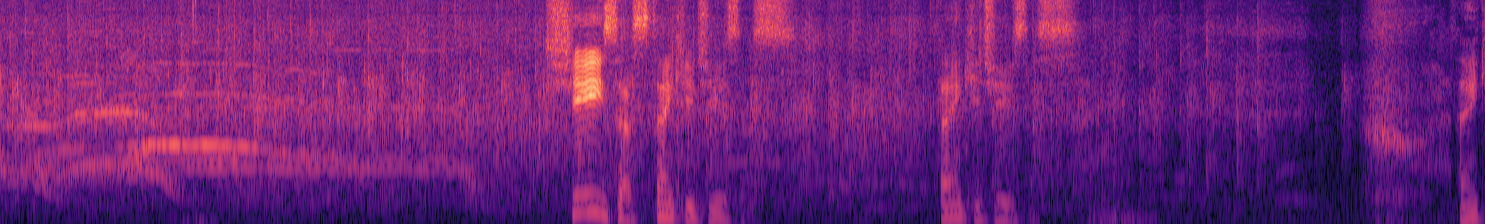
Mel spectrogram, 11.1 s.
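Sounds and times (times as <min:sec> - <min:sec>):
audience applause: 0:00.0 - 0:10.3
speech: 0:04.3 - 0:06.0, 0:07.0 - 0:08.2, 0:10.9 - 0:11.1.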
